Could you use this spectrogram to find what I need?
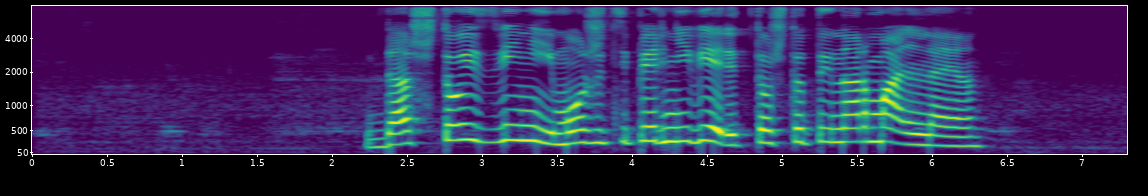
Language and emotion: Russian, angry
